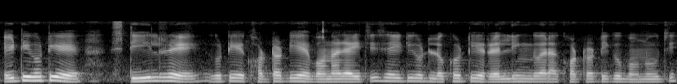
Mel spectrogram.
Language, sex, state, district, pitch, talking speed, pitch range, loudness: Odia, male, Odisha, Malkangiri, 140 Hz, 115 wpm, 130-150 Hz, -16 LUFS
